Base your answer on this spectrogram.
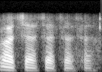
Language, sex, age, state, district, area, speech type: Assamese, male, 45-60, Assam, Sivasagar, rural, conversation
